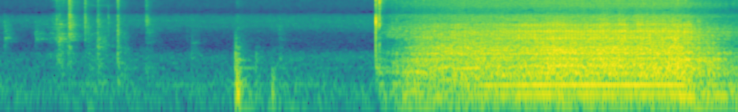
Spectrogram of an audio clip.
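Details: First-gen F-body Camaro/Firebird replacement blower motor fitted in the original housing, wired directly to the battery positive: handling clicks, then a loud steady droning hum resonating through the entire car. Noisy blower motor, before swapping to an ACDelco unit.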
